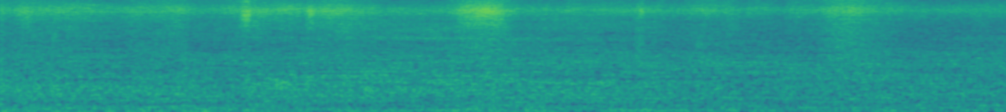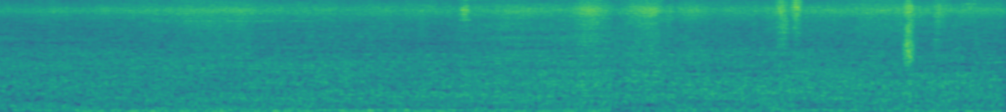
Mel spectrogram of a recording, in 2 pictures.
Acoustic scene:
residential area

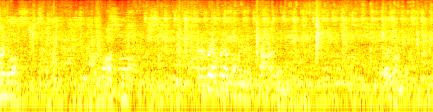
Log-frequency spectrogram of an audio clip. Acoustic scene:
crowded indoor space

